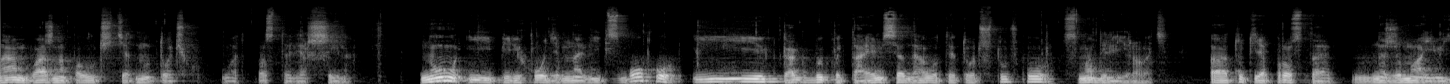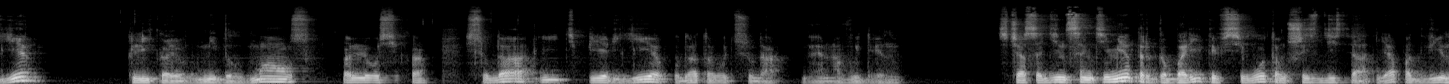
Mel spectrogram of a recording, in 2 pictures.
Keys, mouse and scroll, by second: 0.3 middle click, 1.5 click, 3.8 KP_1, 6.6 shift+middle click, 8.1 shift+click, 10.7 shift+click, 14.3 e, 19.3 shift+middle click, 20.7 e.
